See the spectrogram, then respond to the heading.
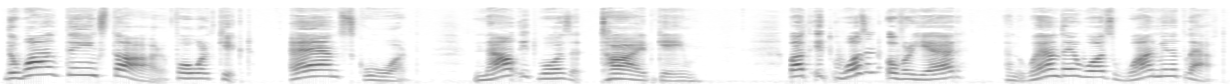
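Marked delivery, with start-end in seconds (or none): none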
